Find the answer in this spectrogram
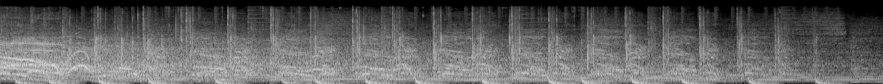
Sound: crowd chanting "Filbert! Filbert"

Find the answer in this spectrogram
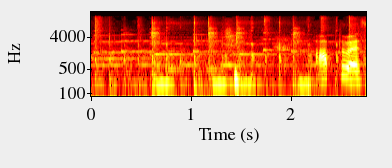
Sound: chuckle

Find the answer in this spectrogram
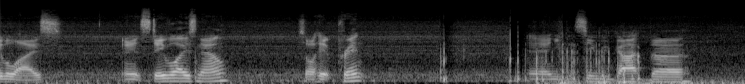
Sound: static output

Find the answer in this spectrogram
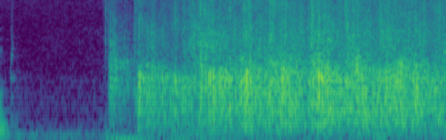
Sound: applause

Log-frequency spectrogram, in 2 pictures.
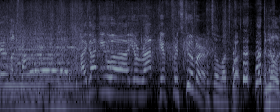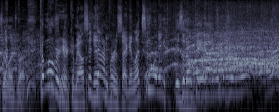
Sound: cheers and applause

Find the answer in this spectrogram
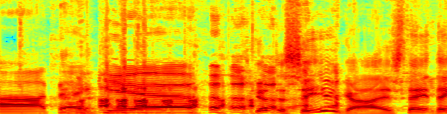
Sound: all laugh

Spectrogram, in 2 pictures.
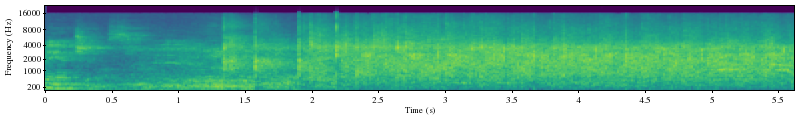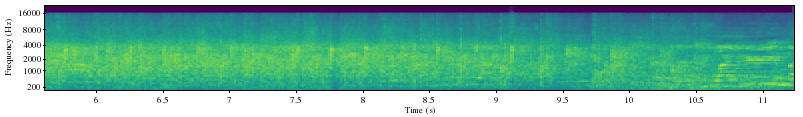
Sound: applause

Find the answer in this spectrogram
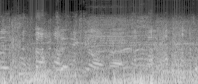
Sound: laughs

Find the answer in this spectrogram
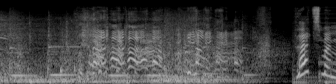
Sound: laughing

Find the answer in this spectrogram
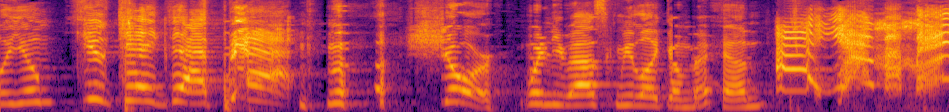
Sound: giggles

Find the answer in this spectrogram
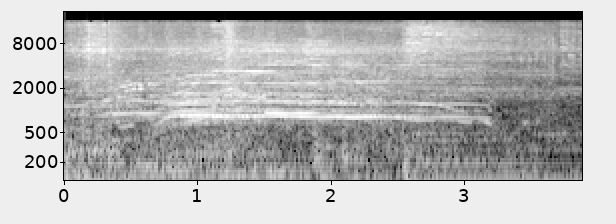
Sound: people screaming

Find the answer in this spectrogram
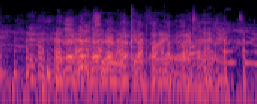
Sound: laughter

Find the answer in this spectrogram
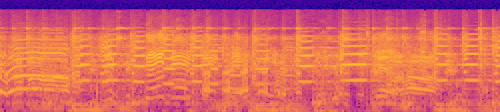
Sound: laughs

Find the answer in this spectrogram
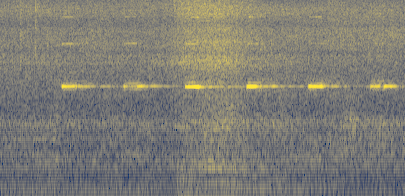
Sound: beeping

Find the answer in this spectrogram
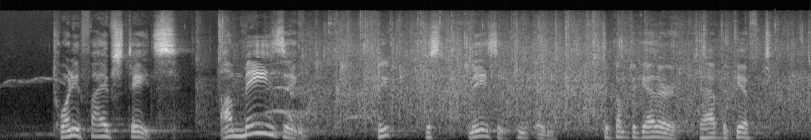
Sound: cheers

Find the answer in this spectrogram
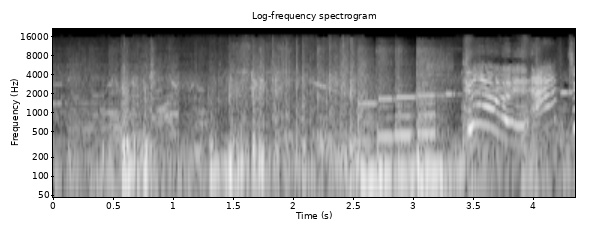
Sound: supplies clattering

